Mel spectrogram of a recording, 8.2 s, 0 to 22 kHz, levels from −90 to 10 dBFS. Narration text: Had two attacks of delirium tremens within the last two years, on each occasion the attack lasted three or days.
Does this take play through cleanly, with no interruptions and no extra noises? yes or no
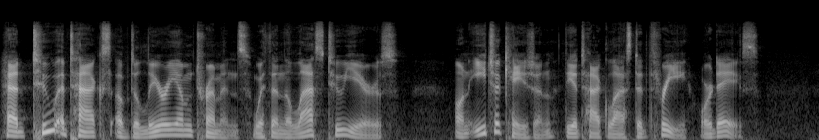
yes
